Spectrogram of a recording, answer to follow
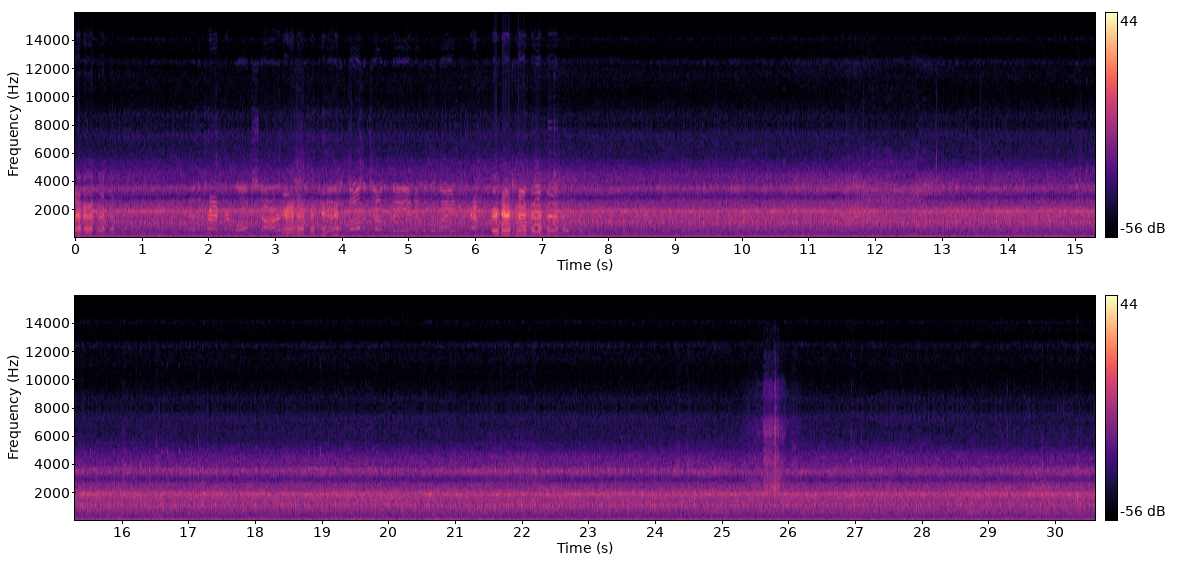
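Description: Vintage John Deere tractor engine idling steadily, with a brief high squeak near the end.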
